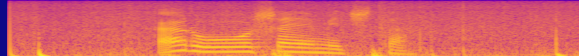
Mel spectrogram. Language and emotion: Russian, positive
